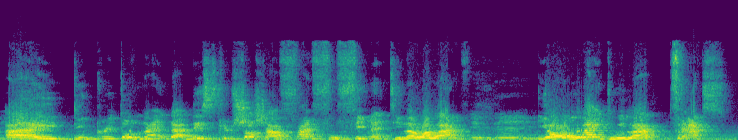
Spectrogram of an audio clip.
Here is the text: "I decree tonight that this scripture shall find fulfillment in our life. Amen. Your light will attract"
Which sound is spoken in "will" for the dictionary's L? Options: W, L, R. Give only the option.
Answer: L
